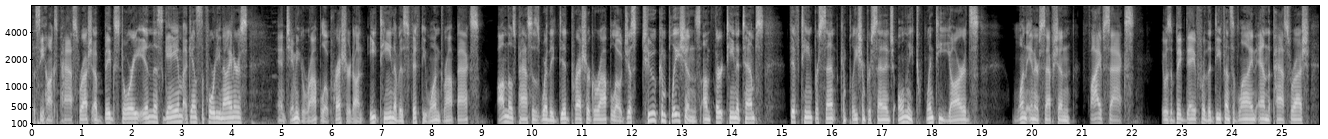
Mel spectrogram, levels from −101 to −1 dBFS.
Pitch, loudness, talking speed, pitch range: 105 Hz, -22 LUFS, 140 wpm, 95-120 Hz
